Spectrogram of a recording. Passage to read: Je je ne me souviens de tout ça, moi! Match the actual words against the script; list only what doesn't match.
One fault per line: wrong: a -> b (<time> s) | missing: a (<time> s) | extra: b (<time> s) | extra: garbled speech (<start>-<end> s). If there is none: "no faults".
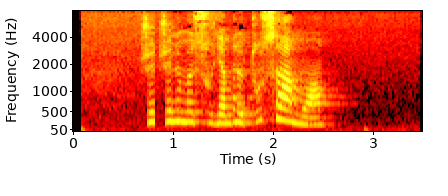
no faults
